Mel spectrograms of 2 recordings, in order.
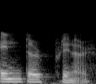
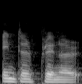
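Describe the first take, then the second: First: The word begins with an 'en' sound. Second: The same.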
